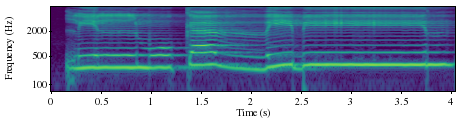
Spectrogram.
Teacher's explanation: Hamzah wasalnya dibuang karena kemasukan lam Jar lam dengan harakat kasrah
